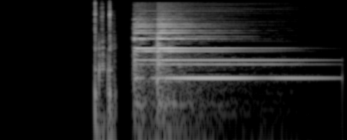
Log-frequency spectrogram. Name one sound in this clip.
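A small bell chimes and rings out slowly.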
